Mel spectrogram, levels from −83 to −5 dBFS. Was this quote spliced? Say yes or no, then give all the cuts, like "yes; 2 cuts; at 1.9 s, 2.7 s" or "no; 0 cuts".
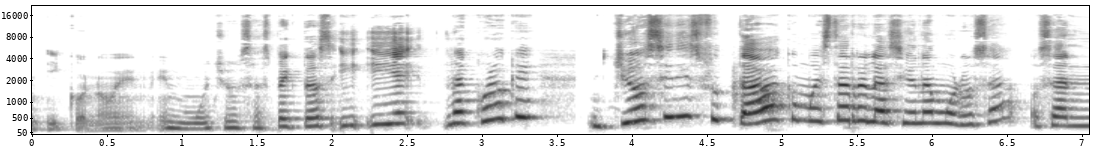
yes; 1 cut; at 3.6 s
